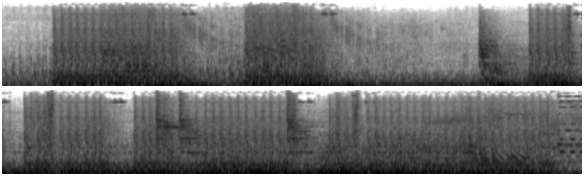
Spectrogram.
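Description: Machine gun fire in a video game comes as loud, rapid, continuous bursts with a few short pauses, mixed with heavy booming impacts.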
